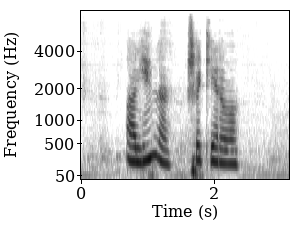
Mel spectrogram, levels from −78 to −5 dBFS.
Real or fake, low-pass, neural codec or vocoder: fake; 7.2 kHz; codec, 44.1 kHz, 1.7 kbps, Pupu-Codec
